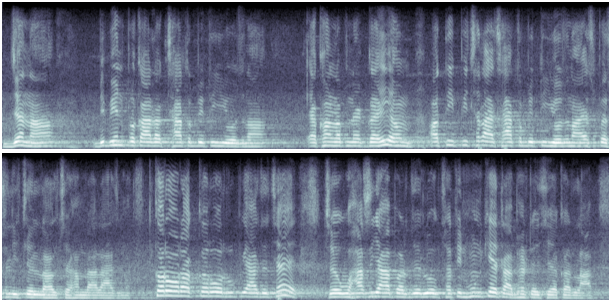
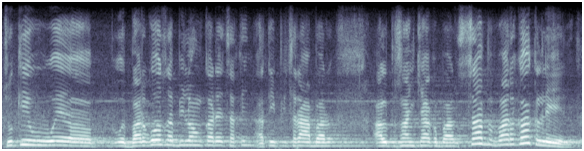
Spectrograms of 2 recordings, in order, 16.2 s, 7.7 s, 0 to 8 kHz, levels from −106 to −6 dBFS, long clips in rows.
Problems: background sounds at intervals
